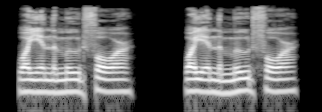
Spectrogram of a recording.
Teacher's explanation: The word are is gone. And the word you has been reduced to yah. So when we link together, what and you super fast. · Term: reduction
